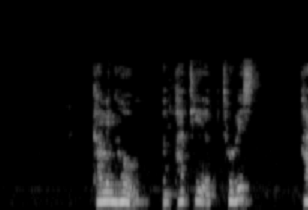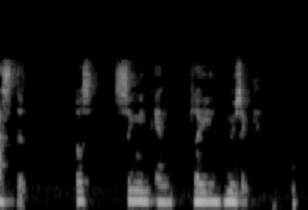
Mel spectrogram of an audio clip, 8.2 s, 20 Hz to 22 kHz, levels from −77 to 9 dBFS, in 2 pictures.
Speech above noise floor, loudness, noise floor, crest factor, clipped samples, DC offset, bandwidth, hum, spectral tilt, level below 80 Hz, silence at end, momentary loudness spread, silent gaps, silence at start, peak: 47 dB; -27 LUFS; -73 dBFS; 18 dB; under 0.1%; under 0.1%; 8 kHz; none; -4.5 dB/octave; -64 dBFS; 0.15 s; 13 LU; none; 1.25 s; -10 dBFS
